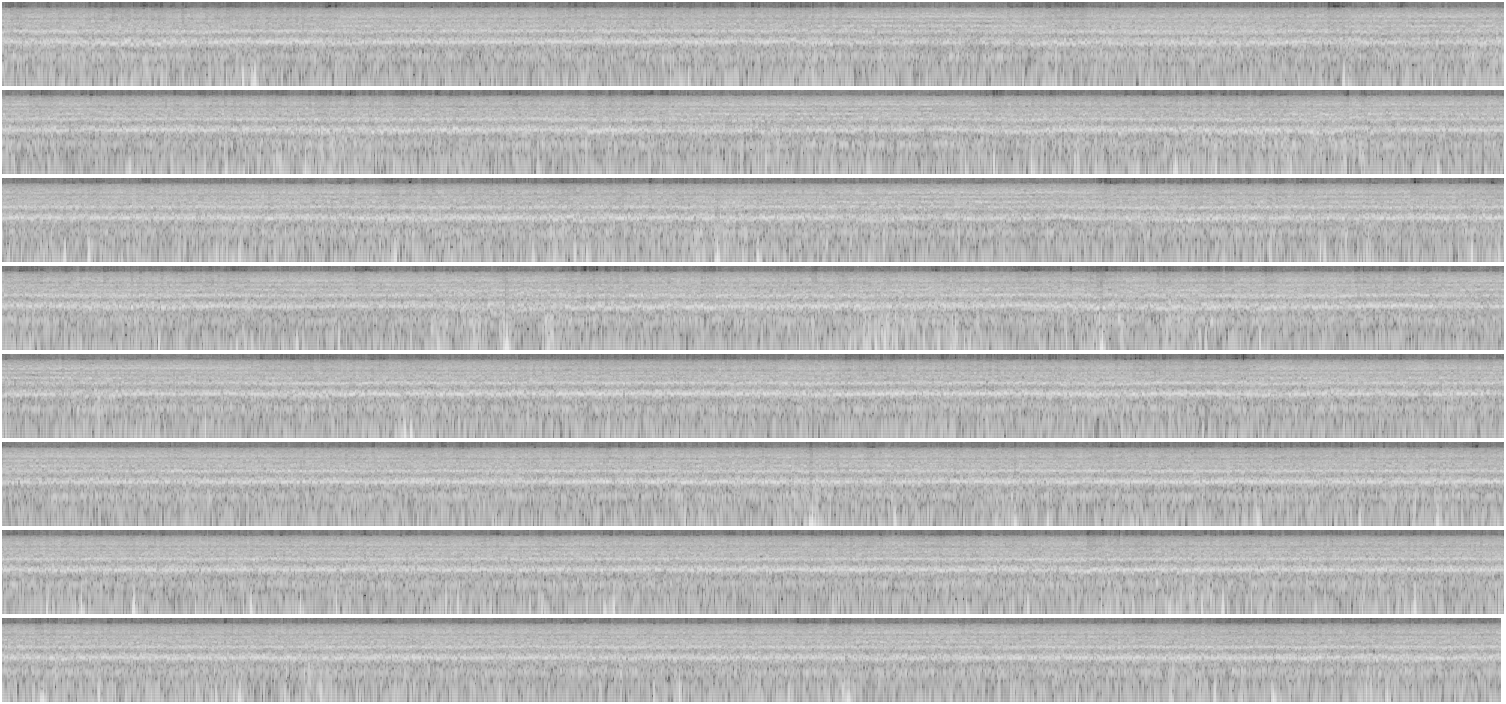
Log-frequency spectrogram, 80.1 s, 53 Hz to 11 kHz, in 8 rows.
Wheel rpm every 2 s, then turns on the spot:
210, 230, 230, 210, 210, 230, 220, 210, 230, 230, 230, 230, 230, 220, 230, 210, 210, 210, 220, 210, 220, 230, 230, 220, 230, 230, 240, 240, 230, 230, 240, 230, 230, 230, 230, 230, 230, 230, 230, 230.
none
